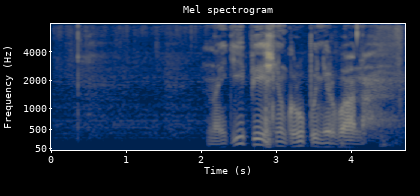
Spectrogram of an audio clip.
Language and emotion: Russian, neutral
